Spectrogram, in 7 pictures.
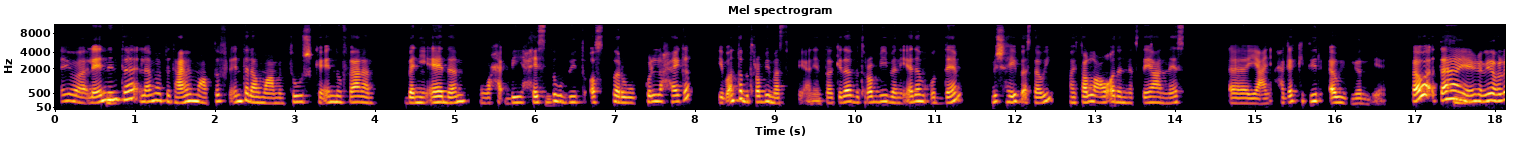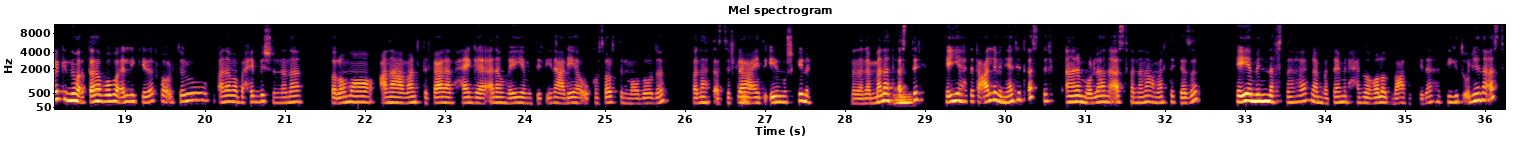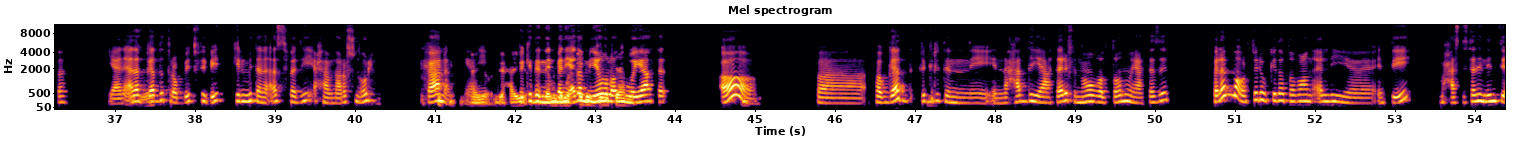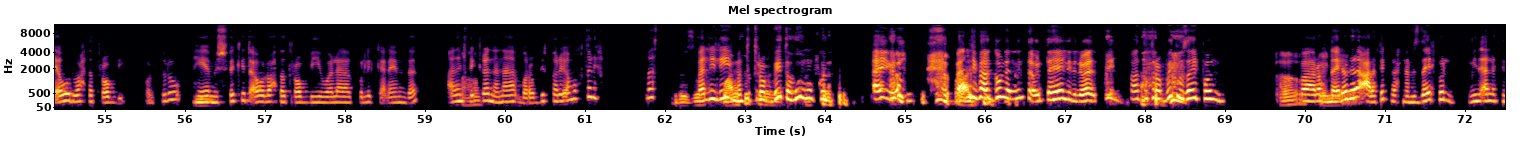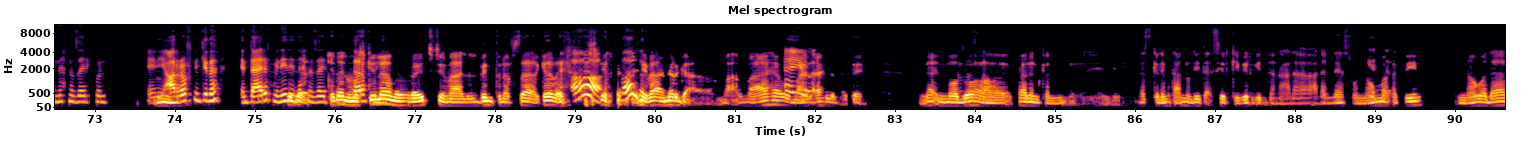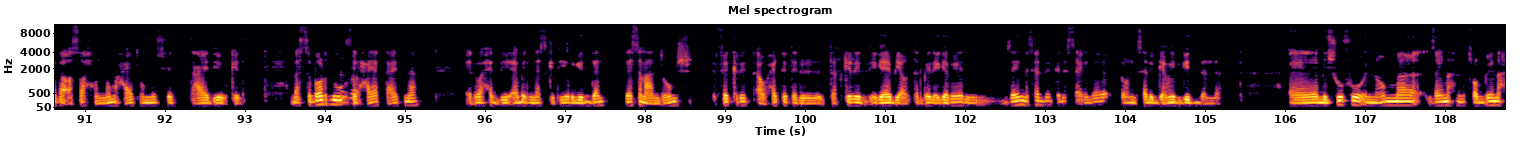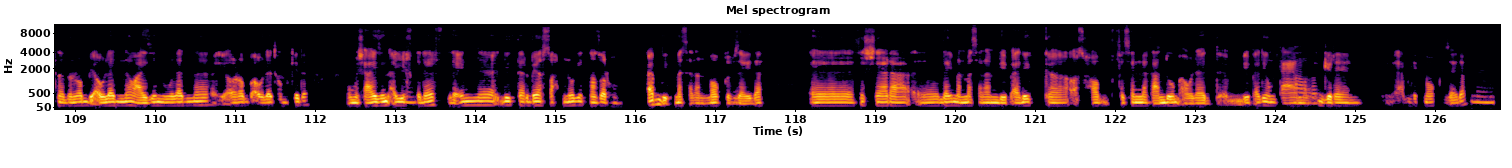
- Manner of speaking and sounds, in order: unintelligible speech; laugh; tapping; laughing while speaking: "أيوه"; laugh; laughing while speaking: "وعلى ف"; chuckle; other background noise; unintelligible speech; unintelligible speech; unintelligible speech
- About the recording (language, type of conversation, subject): Arabic, podcast, إزاي بتأدّب ولادك من غير ضرب؟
